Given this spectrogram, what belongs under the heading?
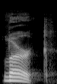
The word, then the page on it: lurk: American English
